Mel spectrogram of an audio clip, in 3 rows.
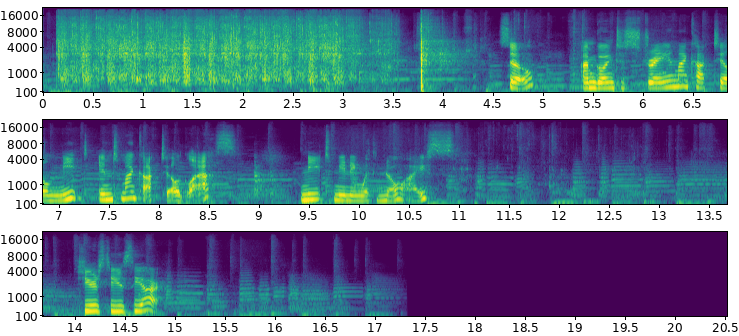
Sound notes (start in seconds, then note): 0.0 ice rattling; 3.5 metal smacking; 10.9 liquid pouring; 15.1 soft upbeat jazzy music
